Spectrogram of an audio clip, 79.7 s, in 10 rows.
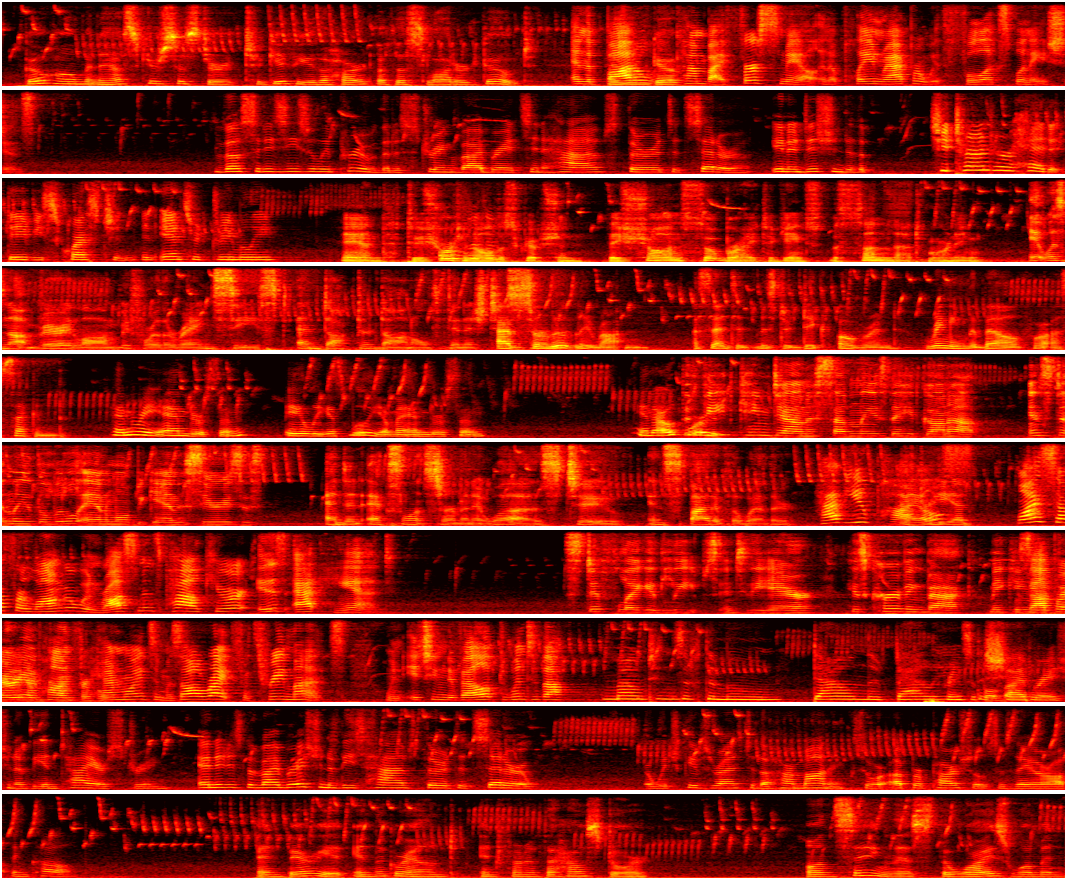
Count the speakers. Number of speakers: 9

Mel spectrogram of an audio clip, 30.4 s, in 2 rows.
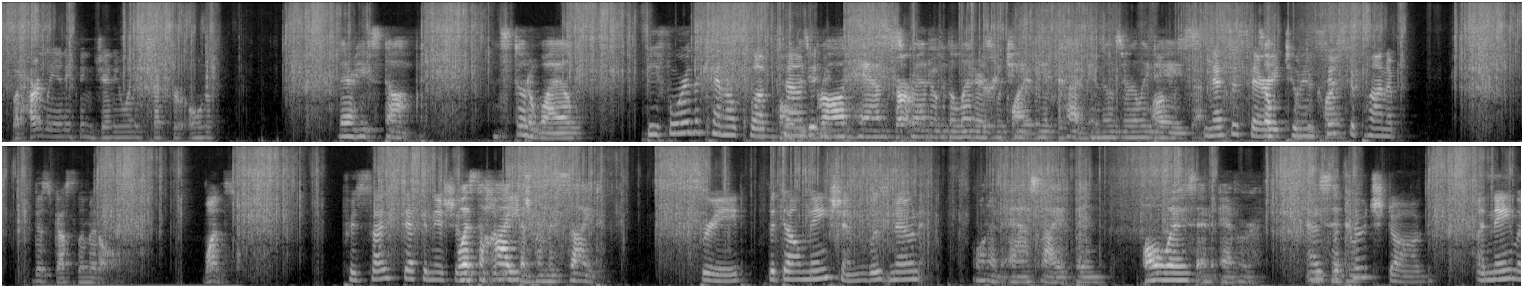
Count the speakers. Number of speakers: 3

